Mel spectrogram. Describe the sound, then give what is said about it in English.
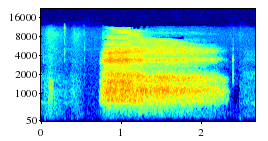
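A single long, breathy exhalation is blown out close to someone, steady and fairly loud for under two seconds before it cuts off. Faint small mouth sounds come before and after it. “Now let me lean in close so you get a nice good whiff of my breath.”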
